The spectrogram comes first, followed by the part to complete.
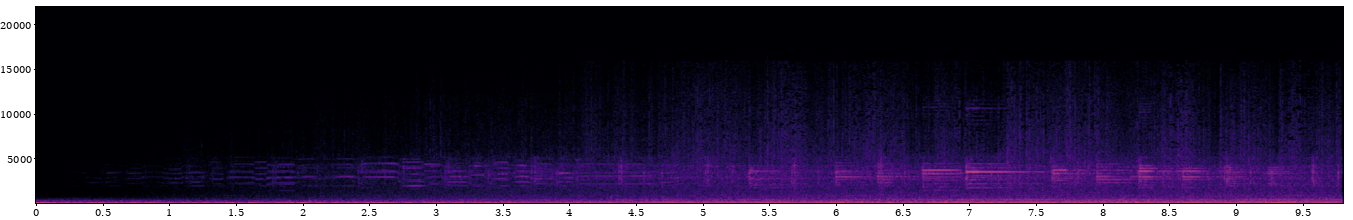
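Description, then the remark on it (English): A truck's steady low engine rumble as it drives through mud in stormy woods under a dense, constant wash of heavy rain on its windshield, too much for the wipers, with faint high squeaks or whines flickering through the noise; no voices, loud throughout. “Heavy droplets of rain bounced off the truck's windshield. Too much for the wipers that drowned under the waterfall of the glass pane that separated me from the stormy woods and the mud that my tires drudged through.”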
